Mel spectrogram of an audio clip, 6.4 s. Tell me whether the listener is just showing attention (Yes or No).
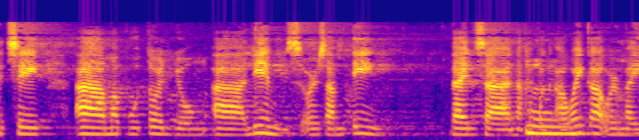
Yes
